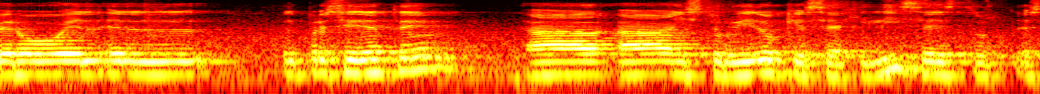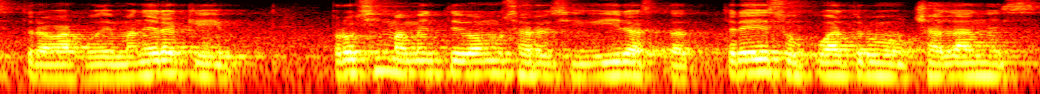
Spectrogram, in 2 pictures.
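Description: A man at a fairly high pitch, fairly slow, monotone and flat, with audible room echo and noticeable background noise. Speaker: port administrator. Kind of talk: interview. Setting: outdoors. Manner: halting.

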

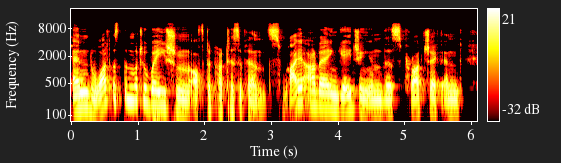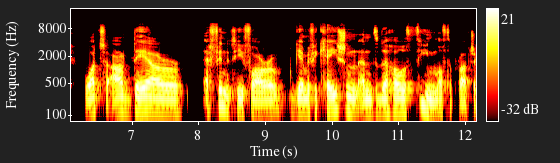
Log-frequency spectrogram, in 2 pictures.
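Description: Over a quiet background, a man with a medium pitch talks at a fairly slow pace with ordinary pitch variation. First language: German. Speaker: podcast host. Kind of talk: interview.

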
